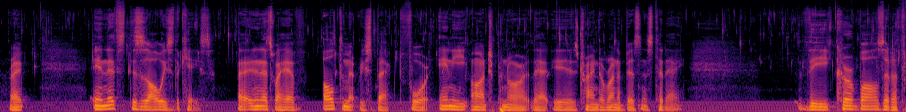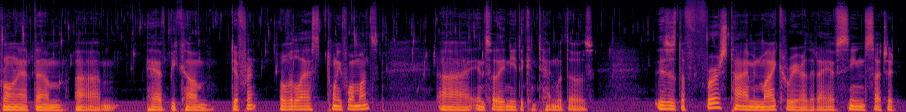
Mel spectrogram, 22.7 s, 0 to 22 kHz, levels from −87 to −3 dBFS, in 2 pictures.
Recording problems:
electrical hum; faint; throughout; 50 Hz, 20 dB below the speech

